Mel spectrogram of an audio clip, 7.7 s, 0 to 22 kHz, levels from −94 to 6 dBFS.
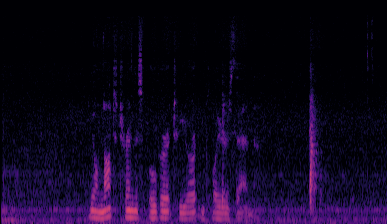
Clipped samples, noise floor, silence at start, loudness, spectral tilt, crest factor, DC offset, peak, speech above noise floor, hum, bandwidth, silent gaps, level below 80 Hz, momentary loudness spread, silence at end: under 0.1%; -66 dBFS; 0.05 s; -45 LUFS; -7 dB/octave; 24 dB; under 0.1%; -24 dBFS; 22 dB; none; 16.5 kHz; none; -68 dBFS; 25 LU; 0 s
